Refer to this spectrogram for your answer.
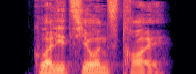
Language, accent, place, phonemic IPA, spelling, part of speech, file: German, Germany, Berlin, /koaliˈt͡si̯oːnsˌtʁɔɪ̯/, koalitionstreu, adjective, De-koalitionstreu.ogg
- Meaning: faithful to the conditions of a coalition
